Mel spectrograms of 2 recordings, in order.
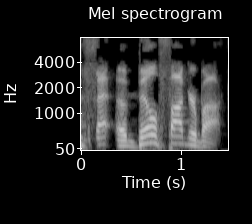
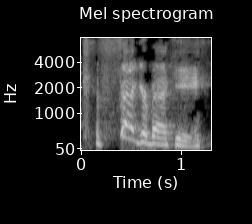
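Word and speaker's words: Fagerbakke: How do you pronounce his last name? – Bill Fagerbach. – Fagerbach. Fagerbecky. – I think it's Fagerbach.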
